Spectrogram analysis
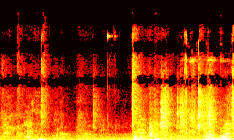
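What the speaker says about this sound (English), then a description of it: "you can probably hear them in the background and it's annoying" Faint whimpers and yips from fighting puppies rise and fall in the background against a steady hiss, with a louder scuffle of little yelps near the end.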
